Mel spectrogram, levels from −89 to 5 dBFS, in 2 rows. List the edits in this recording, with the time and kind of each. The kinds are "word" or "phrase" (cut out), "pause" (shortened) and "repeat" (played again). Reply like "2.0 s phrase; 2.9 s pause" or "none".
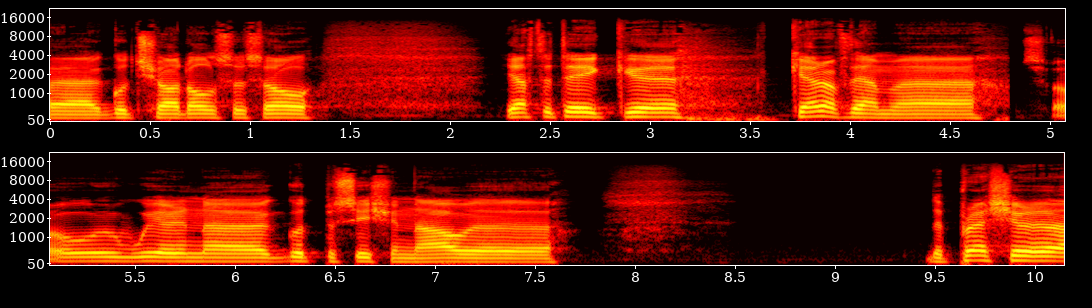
4.8 s pause

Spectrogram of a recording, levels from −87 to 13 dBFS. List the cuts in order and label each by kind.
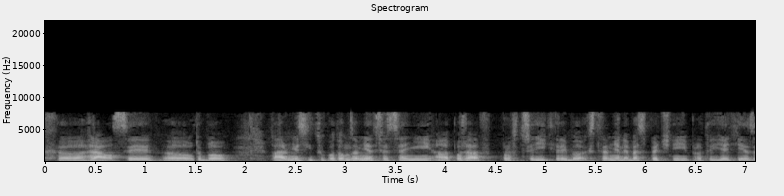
1.5 s word

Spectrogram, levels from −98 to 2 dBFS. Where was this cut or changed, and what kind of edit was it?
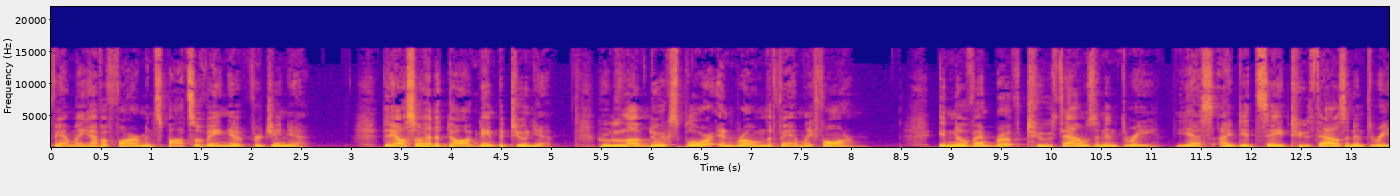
11.2 s pause

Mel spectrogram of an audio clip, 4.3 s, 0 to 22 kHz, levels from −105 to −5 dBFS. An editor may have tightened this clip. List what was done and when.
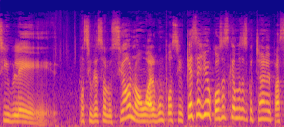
1.2 s word; 2.7 s phrase

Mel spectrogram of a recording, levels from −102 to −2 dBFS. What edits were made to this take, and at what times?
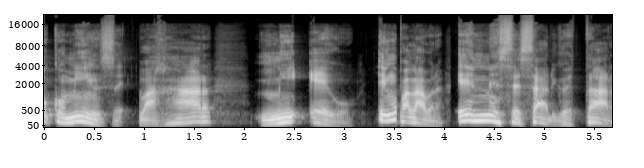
1.0 s word; 3.5 s word; 4.1 s pause

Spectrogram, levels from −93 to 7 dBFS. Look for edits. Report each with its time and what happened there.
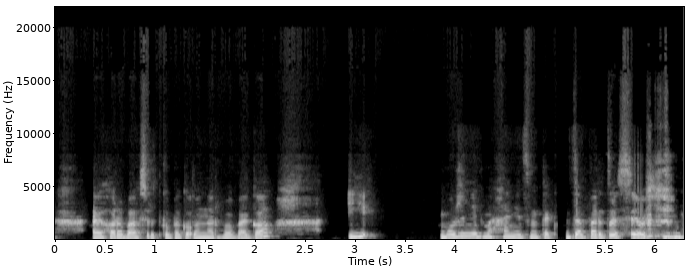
1.4 s word; 4.3 s word; 5.0 s word

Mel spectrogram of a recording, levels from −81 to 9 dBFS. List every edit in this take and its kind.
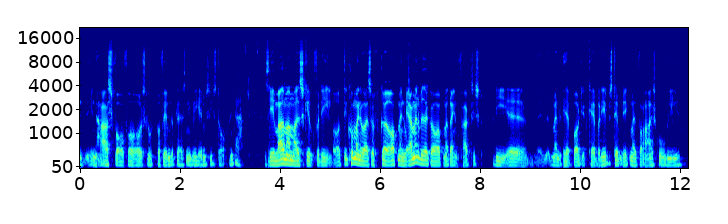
3.8 s word; 5.1 s word; 6.0 s pause; 6.5 s phrase; 8.1 s pause; 9.7 s phrase

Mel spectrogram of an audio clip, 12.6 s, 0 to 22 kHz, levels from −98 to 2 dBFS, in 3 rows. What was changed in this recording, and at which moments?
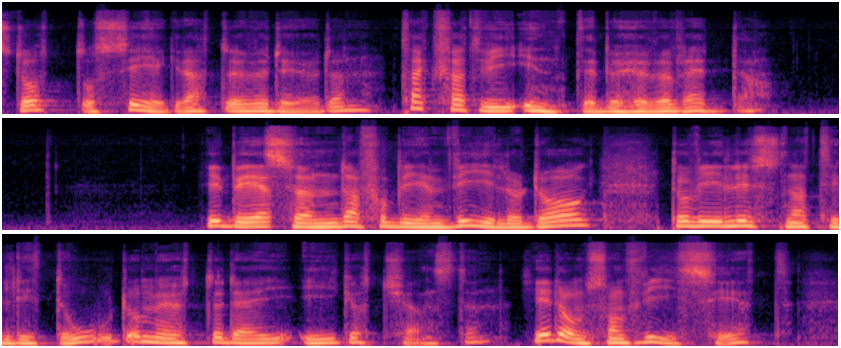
1.9 s pause; 3.4 s word; 5.5 s phrase; 10.9 s pause; 11.5 s word

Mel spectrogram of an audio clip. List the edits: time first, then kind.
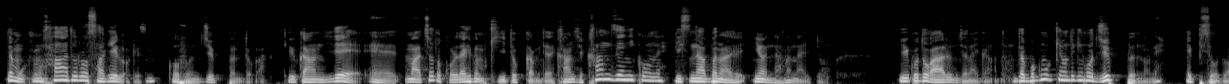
1.6 s pause; 2.7 s pause; 4.1 s phrase

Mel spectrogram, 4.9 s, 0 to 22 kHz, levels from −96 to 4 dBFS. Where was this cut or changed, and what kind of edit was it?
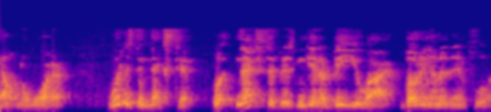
2.1 s pause; 2.9 s word

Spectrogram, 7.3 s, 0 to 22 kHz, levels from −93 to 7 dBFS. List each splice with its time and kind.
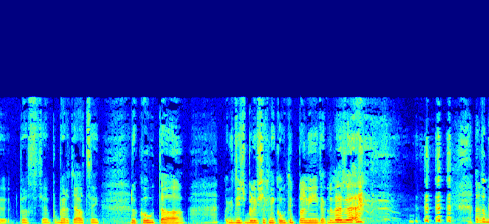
2.0 s phrase; 3.4 s word; 4.9 s phrase

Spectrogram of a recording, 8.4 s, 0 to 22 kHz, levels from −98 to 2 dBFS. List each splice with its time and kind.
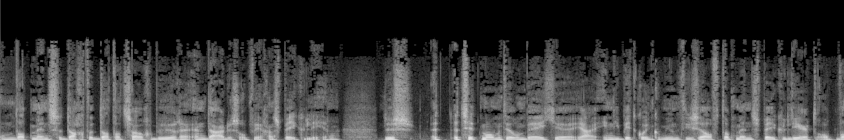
none

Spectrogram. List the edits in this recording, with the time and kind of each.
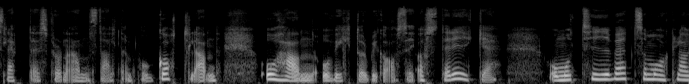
4.2 s word

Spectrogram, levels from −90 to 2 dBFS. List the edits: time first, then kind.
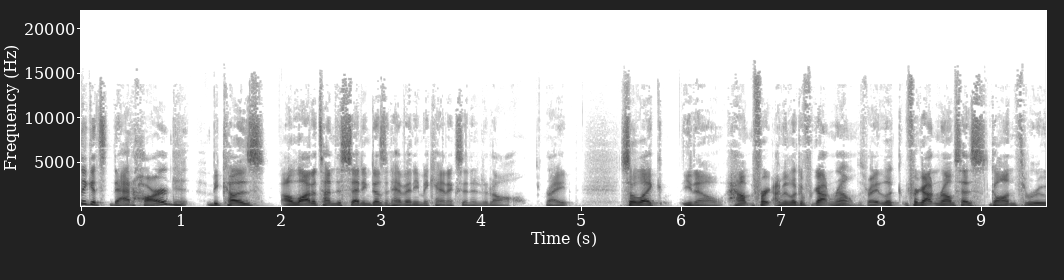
1.9 s pause; 5.9 s pause

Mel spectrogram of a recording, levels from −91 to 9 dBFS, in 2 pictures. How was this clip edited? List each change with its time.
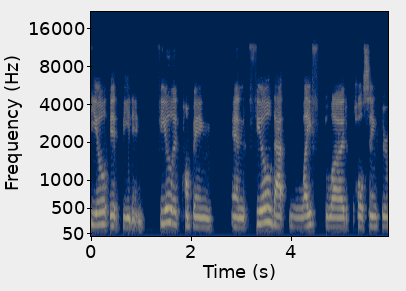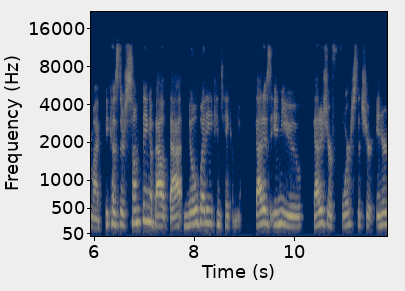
6.2 s word; 7.8 s word; 8.8 s phrase

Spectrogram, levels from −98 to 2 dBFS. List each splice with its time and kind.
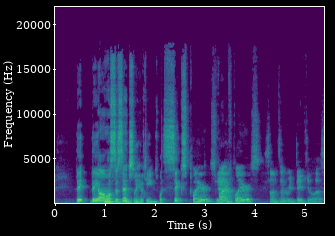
1.8 s word; 2.1 s word

